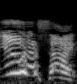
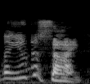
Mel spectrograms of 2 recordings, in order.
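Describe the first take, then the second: First: Very high, loud mock shout; heated retort. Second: Higher-pitched comeback at normal volume; insistent retort. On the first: Visitor arguing back at clown guide, heated retort. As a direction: yell it right back. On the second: Retold or imitated. Visitor to clown guide, insistent retort. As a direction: toss the choice back. First round of bickering with clown.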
